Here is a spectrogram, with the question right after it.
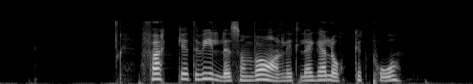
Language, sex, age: Swedish, female, 40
